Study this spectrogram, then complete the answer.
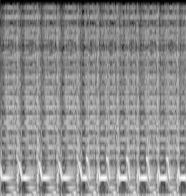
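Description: A Serum synth bass patch sustains one long F note while being chopped into a steady, fast rhythmic pulse, like a buzzing, wobbling drone. It is even and continuous throughout, with no voices.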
